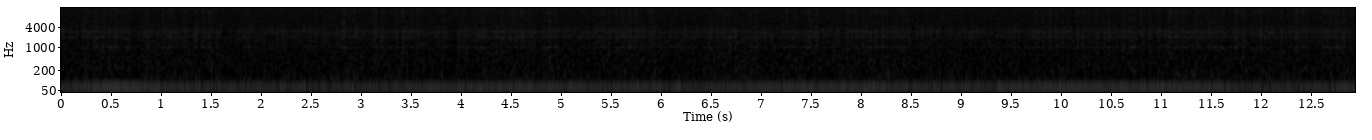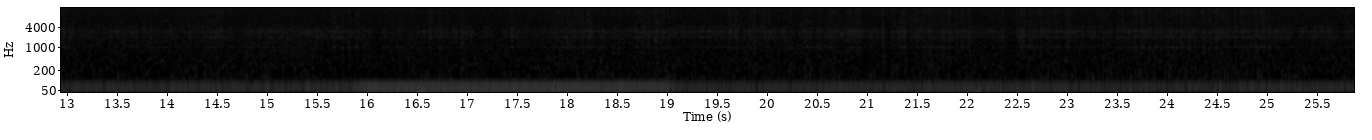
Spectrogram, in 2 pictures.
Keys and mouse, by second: 0.1 x, 1.5 KP_1, 3.0 ctrl+r, 6.3 ctrl+r, 8.9 ctrl+r, 12.2 ctrl+r, 15.7-16.4 drag, 17.0 a, 17.2 a, 17.5 a, 19.7 r.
